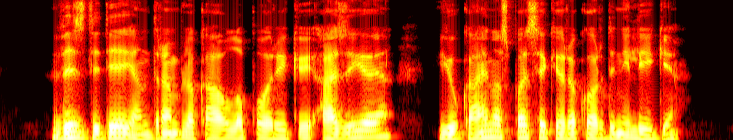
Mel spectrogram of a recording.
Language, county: Lithuanian, Vilnius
